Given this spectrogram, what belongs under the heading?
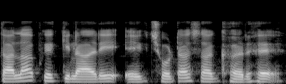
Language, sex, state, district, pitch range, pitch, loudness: Hindi, male, Arunachal Pradesh, Lower Dibang Valley, 125-150 Hz, 135 Hz, -16 LUFS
